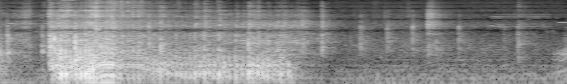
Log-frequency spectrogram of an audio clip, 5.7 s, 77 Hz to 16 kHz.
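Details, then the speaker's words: Stihl FS110R trimmer that was bogging and wouldn't rev, after its carburetor was replaced with a new one: on choke it catches on the first pull, buzzes strongly for a couple of seconds, then drops back quietly. Normal start. "fired on the first pool all right we have some success on here"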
